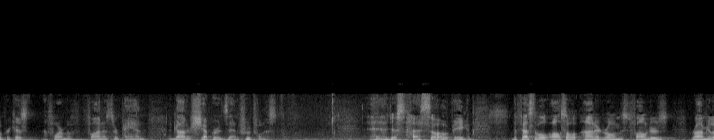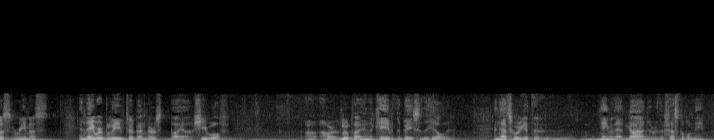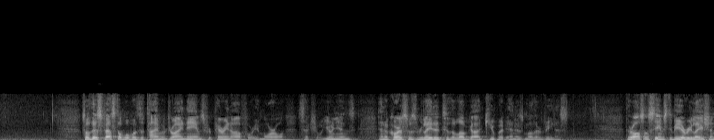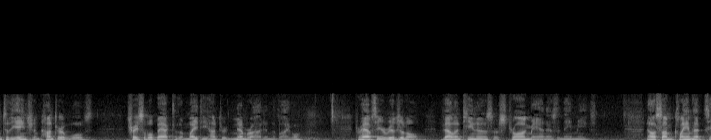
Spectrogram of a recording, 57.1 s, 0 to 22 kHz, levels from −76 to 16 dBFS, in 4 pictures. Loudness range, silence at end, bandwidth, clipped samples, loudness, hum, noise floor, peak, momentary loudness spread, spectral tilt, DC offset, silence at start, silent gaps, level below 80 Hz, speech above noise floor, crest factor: 7 LU; 0 s; 7.6 kHz; under 0.1%; -20 LUFS; none; -47 dBFS; -2 dBFS; 20 LU; -6 dB/octave; under 0.1%; 0 s; none; -56 dBFS; 27 dB; 18 dB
